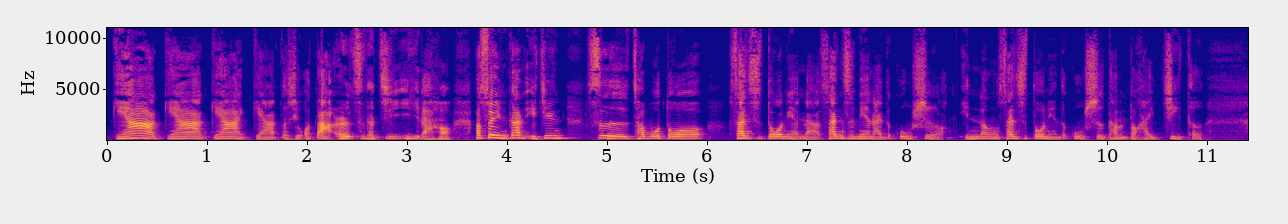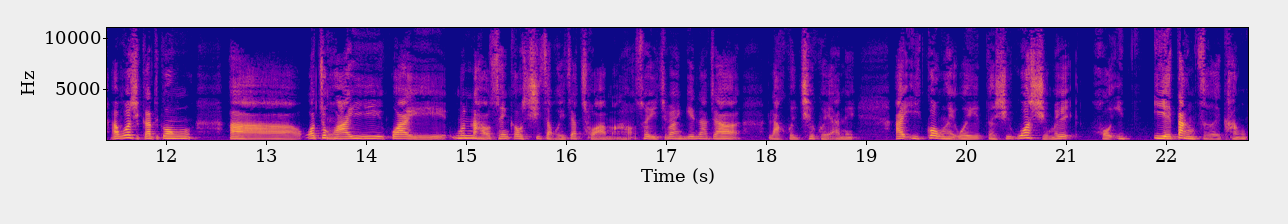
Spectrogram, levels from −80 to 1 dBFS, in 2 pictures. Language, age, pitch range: Chinese, 50-69, 175-225 Hz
